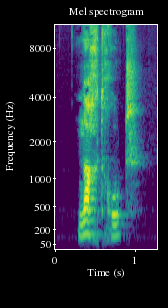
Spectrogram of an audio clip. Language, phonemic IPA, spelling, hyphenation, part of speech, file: Dutch, /ˈnɑxt.xut/, nachtgoed, nacht‧goed, noun, Nl-nachtgoed.ogg
- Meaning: nightwear, nightclothes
